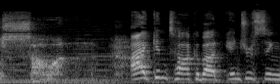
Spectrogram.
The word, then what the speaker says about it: Samhain: one i like how dr loomis and halloween 2 invented his own pronunciation of the name sowen samhain but here at halloween 3 cochrane absolutely nails it the festival of summon i can talk about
